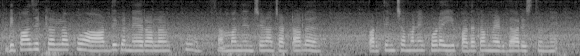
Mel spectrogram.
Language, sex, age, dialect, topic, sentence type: Telugu, female, 18-24, Central/Coastal, banking, statement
